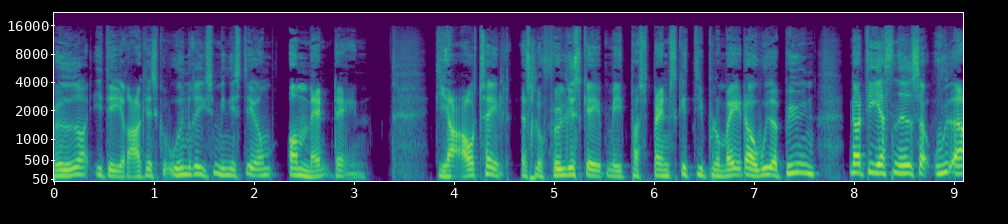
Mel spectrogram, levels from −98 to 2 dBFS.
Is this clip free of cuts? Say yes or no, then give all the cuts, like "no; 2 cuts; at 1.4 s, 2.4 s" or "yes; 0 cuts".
yes; 0 cuts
